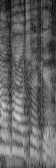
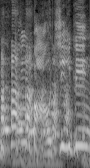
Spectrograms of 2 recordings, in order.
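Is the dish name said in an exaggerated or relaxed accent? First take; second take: relaxed; exaggerated. First: The dish name has a relaxed, plain American accent. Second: The dish name has an exaggerated, emphatic native-style accent. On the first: Not making a point of heritage pronunciation. "I keep it chill" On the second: Showing off a heritage pronunciation. "I don't say kung pao chicken like that"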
